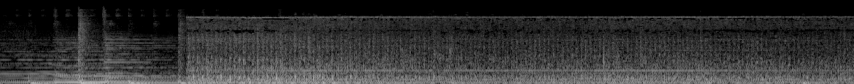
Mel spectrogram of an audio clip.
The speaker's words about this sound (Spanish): En este mismo helicóptero que escuchamos, continúa la búsqueda de un montañero leonés que desapareció hace ya 2 días en los picos de Europa.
